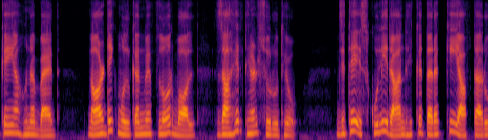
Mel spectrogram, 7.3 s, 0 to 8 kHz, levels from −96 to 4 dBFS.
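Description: From 4.40 to 4.63 s the speech shows repeated stalls (stutter). Packets reached the receiver late four times in quick succession, and each time the jitter buffer ran dry. The receiver bridged each gap by extending the last sound, about 94 ms in total, with the longest hold 45 ms. Roughly 40 percent of that stretch is concealed audio. Nothing is lost, but the delivery drags and judders.

At 6.65 s, right after "रांदि हिक", there is a short stall from a late packet. One packet missed its playout time and the buffer emptied, so the receiver held the preceding sound for 40 ms. When the packet arrived it resumed from the same point. Playback delay grew by 40 ms. The result is a briefly sustained sound with a slight buzz or dip, heard over the call path's band limit, with nothing above 8 kHz, consistent with G.722 at 64 kbps.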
